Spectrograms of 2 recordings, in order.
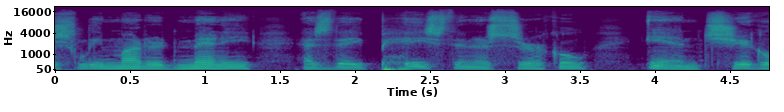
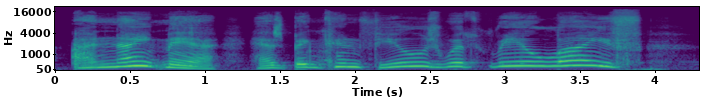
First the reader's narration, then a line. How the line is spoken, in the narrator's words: frantically claimed a gal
